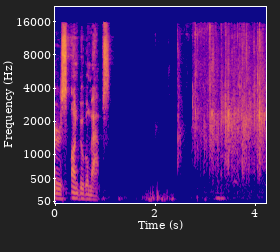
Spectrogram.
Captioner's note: applause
